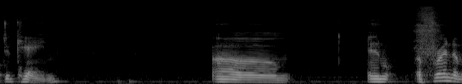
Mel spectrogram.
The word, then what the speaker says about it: Duquesne: is a burrow um that is pronounced as the french wood it is the borough of duquesne um and a friend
